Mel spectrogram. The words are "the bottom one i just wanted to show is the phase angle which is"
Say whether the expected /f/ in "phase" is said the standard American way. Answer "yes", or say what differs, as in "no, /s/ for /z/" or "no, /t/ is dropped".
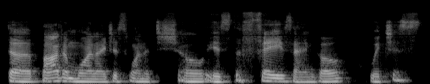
yes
